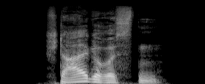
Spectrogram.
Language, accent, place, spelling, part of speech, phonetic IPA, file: German, Germany, Berlin, Stahlgerüsten, noun, [ˈʃtaːlɡəˌʁʏstn̩], De-Stahlgerüsten.ogg
- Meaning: dative plural of Stahlgerüst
